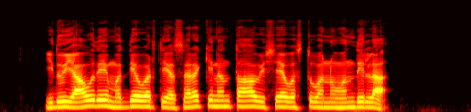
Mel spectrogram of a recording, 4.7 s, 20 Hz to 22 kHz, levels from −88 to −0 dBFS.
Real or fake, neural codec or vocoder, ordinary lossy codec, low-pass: real; none; none; none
